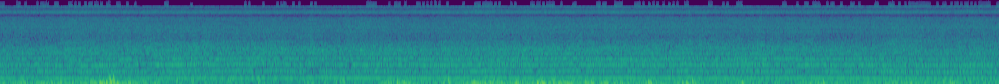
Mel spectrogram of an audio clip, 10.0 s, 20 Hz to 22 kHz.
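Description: A DJI Mini 2 drone fitted with Master Airscrew Stealth propellers, heard from directly below, gives a steady, fairly close layered whine and hum that holds throughout, with a few brief low bumps and no talking.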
